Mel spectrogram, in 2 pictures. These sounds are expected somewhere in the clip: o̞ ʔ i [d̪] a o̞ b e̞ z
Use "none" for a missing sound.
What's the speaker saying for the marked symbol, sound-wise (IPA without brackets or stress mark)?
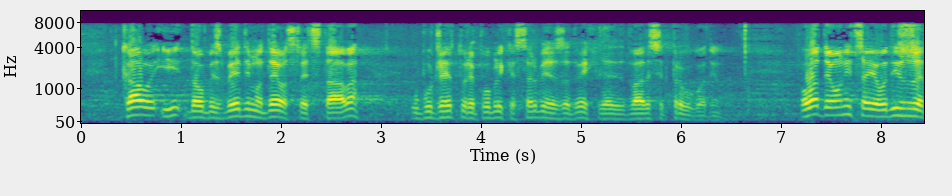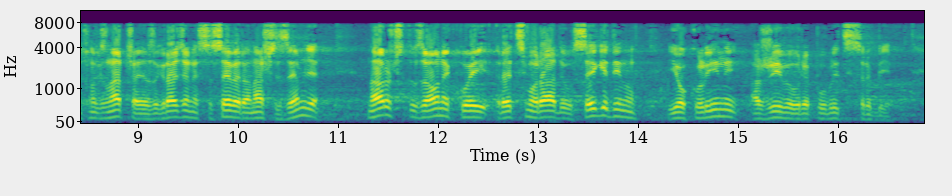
d̪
